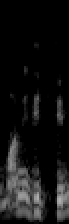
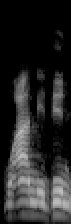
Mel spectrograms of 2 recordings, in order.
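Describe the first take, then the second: First: The word ends with an added -diddin syllable. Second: The word ends in a single short -din. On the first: The speaker calls it wrong. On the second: The speaker calls it right.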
